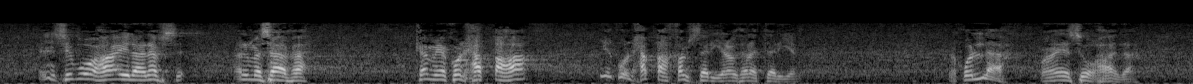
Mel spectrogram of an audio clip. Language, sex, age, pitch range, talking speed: Arabic, male, 50-69, 185-215 Hz, 95 wpm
